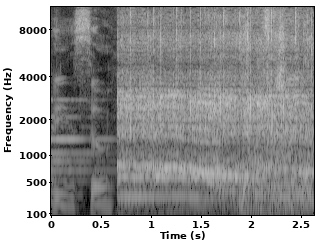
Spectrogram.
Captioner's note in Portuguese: aplausos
